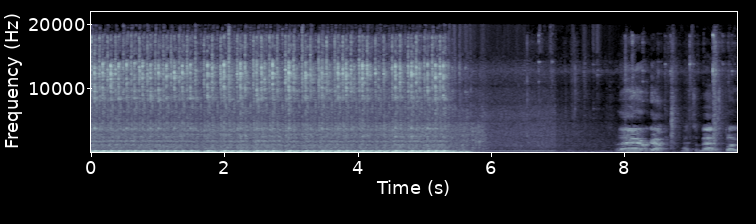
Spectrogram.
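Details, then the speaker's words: Yamaha Virago V-twin idling after final on-engine carb sync with manometer (following bench sync, rear carb idle stop set); even loping idle, steady rhythm, no hunting; carbs balanced, idle much smoother. "so we should be in pretty good shape now our idle's a lot smoother and then our acceleration i'll be a lot better because the carburetors aren't fighting each other"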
